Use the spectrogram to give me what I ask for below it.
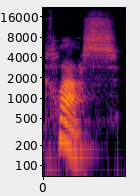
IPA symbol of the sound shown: s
